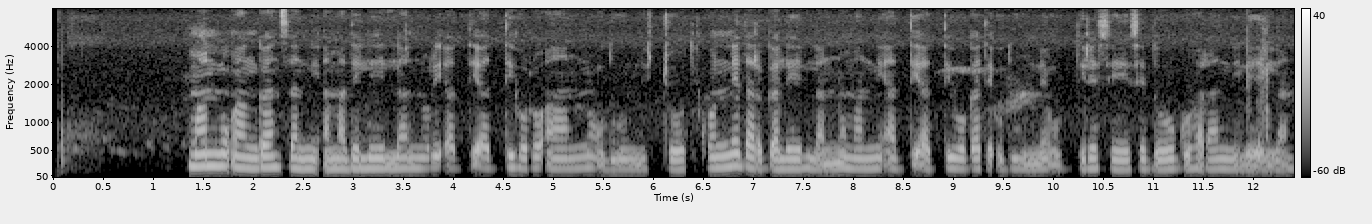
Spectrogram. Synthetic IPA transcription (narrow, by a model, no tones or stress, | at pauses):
mɐnːʊʔɐŋɡɐnsɐnːɪʔɐmɐd̪ɛle̞ːlːɐnːɔɾɪʔɐd̪ːɪɐd̪ːɪɦɔɾɔʔaːnːɔʊd̪uːnːɪt͡ʃːo̞ːt̪ɪ̥kɔnːɛd̪ɐɾɡɐle̞ːlːɐnːɔmɐnːɪʔɐd̪ːɪɐd̪ːɪwɔɡɐt̪ɛʔʊd̪uːnːɛʊd̪ːɪɾɛse̞ːsɛd̪oːɡɔɦɐɾɐnːɪle̞̰ːlːɐ̰nːɔ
